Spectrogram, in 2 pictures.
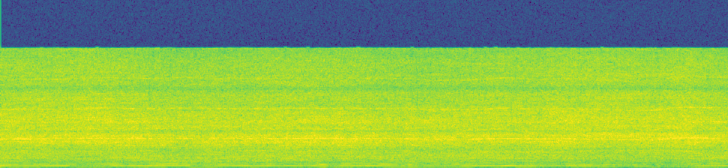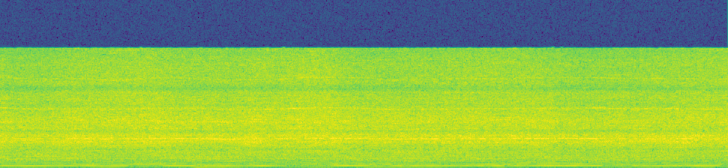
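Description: Bissell Power Force Compact Turbo vacuum cleaner running with a clean filter, a steady close droning hum with a constant whine that wavers slightly, alone with no talking.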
